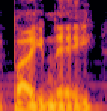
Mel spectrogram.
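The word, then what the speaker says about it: Paine: Τόρες σημαίνει πύργη και πάιε προφέρεται πινέ. Είναι η αυτόχθονη λέξη για τον μπλε.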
